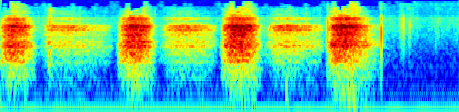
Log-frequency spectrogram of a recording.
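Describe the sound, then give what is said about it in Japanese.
Rapid, heavy panting demonstrated as a short-breath breathing exercise: four quick, even breaths in a steady rhythm, fairly loud, with no talking, like someone catching their breath after a run. “今度は短足呼吸の練習です。走った後のような荒い息遣いをします。”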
